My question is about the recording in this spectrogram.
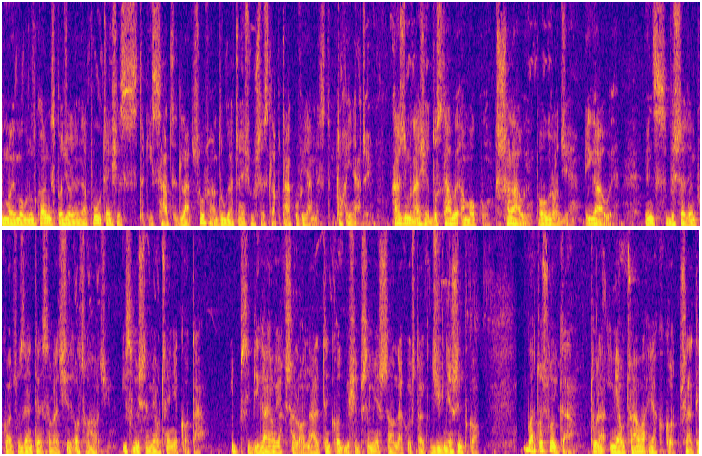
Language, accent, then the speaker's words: Polish; eastern Poland, Poland; ja jestem ze wschodu, mnie rzadko głowa boli po nocy sylwestrowej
